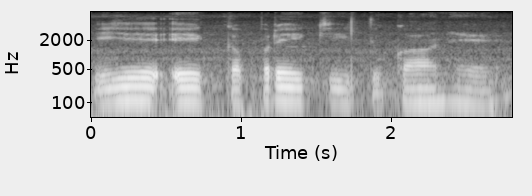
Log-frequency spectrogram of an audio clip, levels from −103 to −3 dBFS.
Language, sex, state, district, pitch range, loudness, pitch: Hindi, male, Arunachal Pradesh, Lower Dibang Valley, 95-105 Hz, -17 LUFS, 100 Hz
